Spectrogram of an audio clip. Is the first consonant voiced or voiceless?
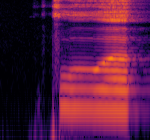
voiceless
